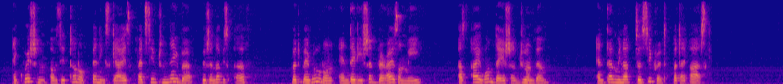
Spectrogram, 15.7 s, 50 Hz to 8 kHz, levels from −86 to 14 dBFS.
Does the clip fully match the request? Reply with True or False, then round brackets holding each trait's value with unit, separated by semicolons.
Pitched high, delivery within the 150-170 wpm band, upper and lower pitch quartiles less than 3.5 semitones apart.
True (245 Hz; 165 wpm; 2.7 semitones)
